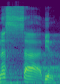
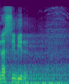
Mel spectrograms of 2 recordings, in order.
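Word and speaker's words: النسابين: Bukan minhajun nasabin asinya itu bertasdid. Bahkan di awal-awal video sangat lucu sekali beliau membacanya dengan minhajun nasibin. Minhajun nasibin. Bukan nasibin, bukan nasabin, tapi nasabin asinnya itu bertasydid.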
